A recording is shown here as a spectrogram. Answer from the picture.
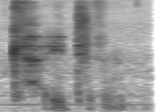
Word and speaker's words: chitin: Never knew for the longest time that it was chitin. Never knew how to say that. I used to Then I pronounce heard it in the shit.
